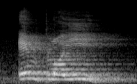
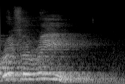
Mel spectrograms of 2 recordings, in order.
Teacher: Also for e, like employee. So here it ends with double e, long vowel e. That's why third syllable here is stressed. And also referee, double e at the end, long e.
